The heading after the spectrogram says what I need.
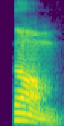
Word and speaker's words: thumb: Silent B most often appears after M. Remember the first word I said thumb. Correct pronunciation is thumb. This finger is called thumb. In English, we don't say letter B at the end because it comes after M.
